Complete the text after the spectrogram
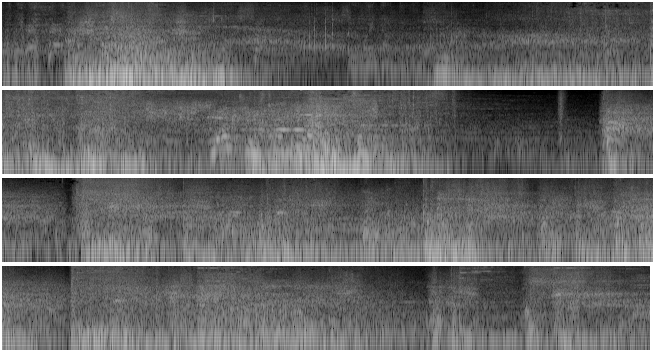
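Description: Video game spells whoosh and crackle as figures fight.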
